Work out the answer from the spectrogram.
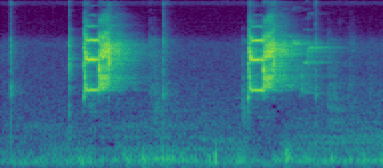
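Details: Lovebird of the fighter type, used as a lure to prompt other lovebirds into ngekek singing: two harsh, buzzy high squawks about a second apart, each with a sharp onset and a short fading tail.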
